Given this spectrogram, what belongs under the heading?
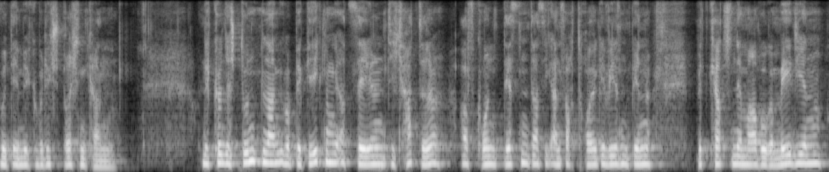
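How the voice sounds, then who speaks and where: A man's voice: mid-range voice, warm tone. An older man preaching a sermon in an earnest, encouraging way, acting out the voices in a story he tells.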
